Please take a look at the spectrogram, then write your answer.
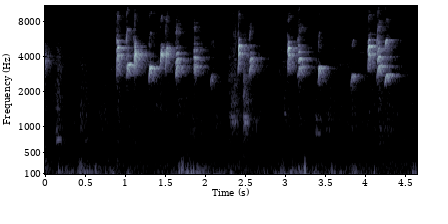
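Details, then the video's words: European goldfinch chicks begging, used to stimulate males; bursts of high, twittering, tinkling chirps in short clusters about once a second, with faint low rumble beneath. "بتبتة وستستات فراخ الحسون الأقوى لتحفيز وتهييج الذكور"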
